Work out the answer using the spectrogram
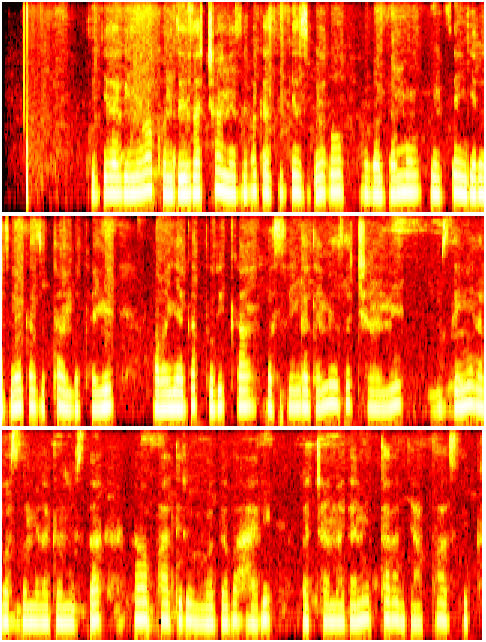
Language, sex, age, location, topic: Kinyarwanda, female, 18-24, Musanze, government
